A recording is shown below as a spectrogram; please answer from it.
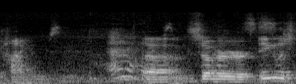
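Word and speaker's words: Hạnh: Her name it's spelled H-A-N-H, but it's got a little dot under the second H, so it's like Hein. So really the way that it sounds is just like Hein.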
